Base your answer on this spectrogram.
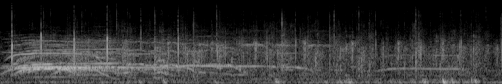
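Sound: audience applause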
